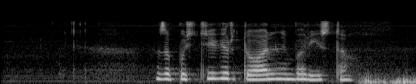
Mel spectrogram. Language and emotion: Russian, neutral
